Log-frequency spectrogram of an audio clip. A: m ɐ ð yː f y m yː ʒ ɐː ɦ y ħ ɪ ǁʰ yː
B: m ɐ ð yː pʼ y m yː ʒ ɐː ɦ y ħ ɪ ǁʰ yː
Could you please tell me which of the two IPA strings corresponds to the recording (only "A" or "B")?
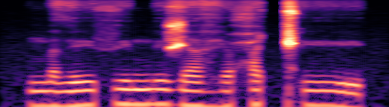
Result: A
